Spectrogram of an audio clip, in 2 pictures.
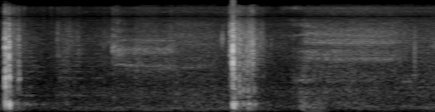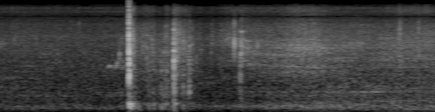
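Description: Halved mud crabs being whacked to knock the guts out: a sharp whack at the start, another near two seconds and another just past four seconds, followed by a few lighter knocks.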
